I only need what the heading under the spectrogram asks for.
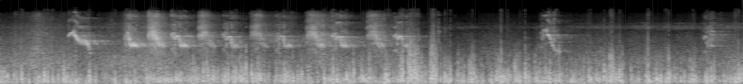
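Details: A starling perched on an electric wire pours out a dense run of bright chirps and whistles for about three seconds, then fades to a few scattered notes amid loud rumbling traffic.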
